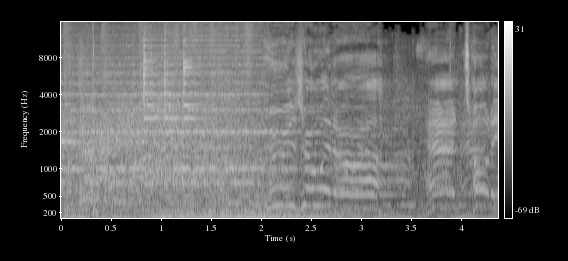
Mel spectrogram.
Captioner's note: crowd cheering; bell ringing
